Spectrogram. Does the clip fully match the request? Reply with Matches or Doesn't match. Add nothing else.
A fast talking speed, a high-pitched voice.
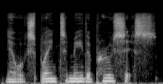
Doesn't match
